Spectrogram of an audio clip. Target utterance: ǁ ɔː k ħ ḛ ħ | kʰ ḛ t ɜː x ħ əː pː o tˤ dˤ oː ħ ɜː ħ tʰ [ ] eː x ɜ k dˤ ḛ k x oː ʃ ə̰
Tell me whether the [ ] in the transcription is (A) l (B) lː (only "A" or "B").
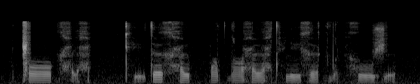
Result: A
